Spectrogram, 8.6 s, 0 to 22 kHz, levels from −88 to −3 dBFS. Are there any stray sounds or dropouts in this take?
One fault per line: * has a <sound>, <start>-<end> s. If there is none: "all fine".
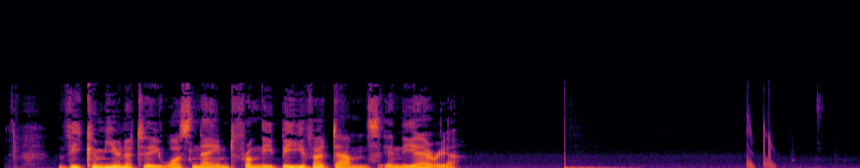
* has a thud, 5.6-6.5 s
* has a chirp, 7.5-7.8 s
